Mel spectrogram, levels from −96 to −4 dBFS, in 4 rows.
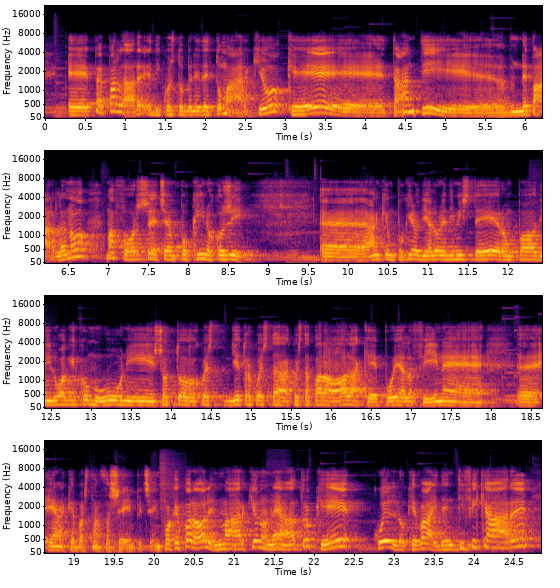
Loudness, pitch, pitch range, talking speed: -20 LUFS, 140 Hz, 125-150 Hz, 140 wpm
